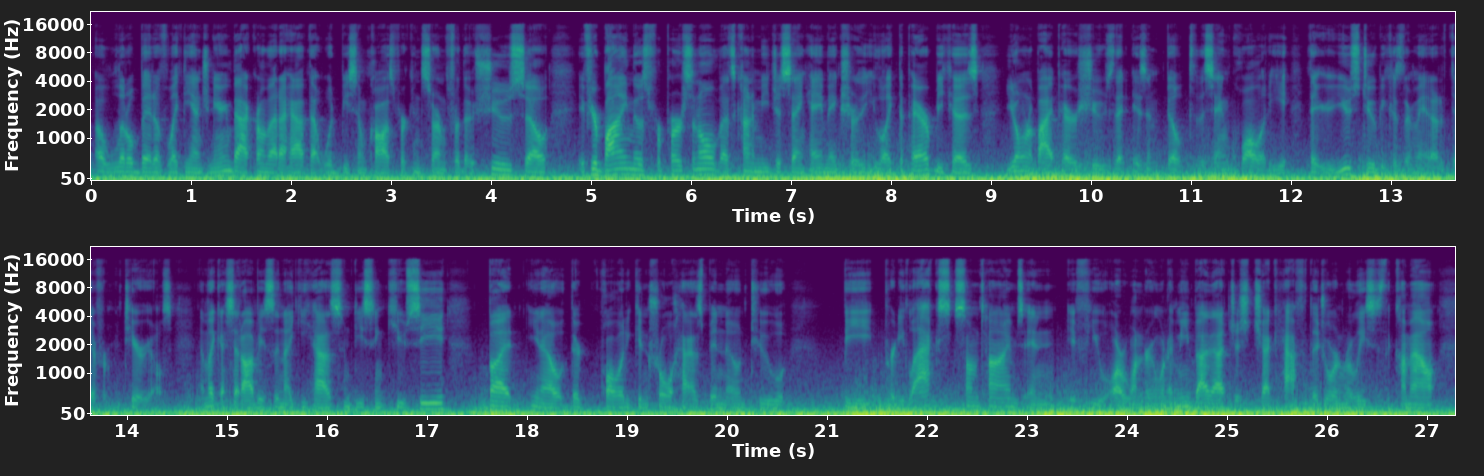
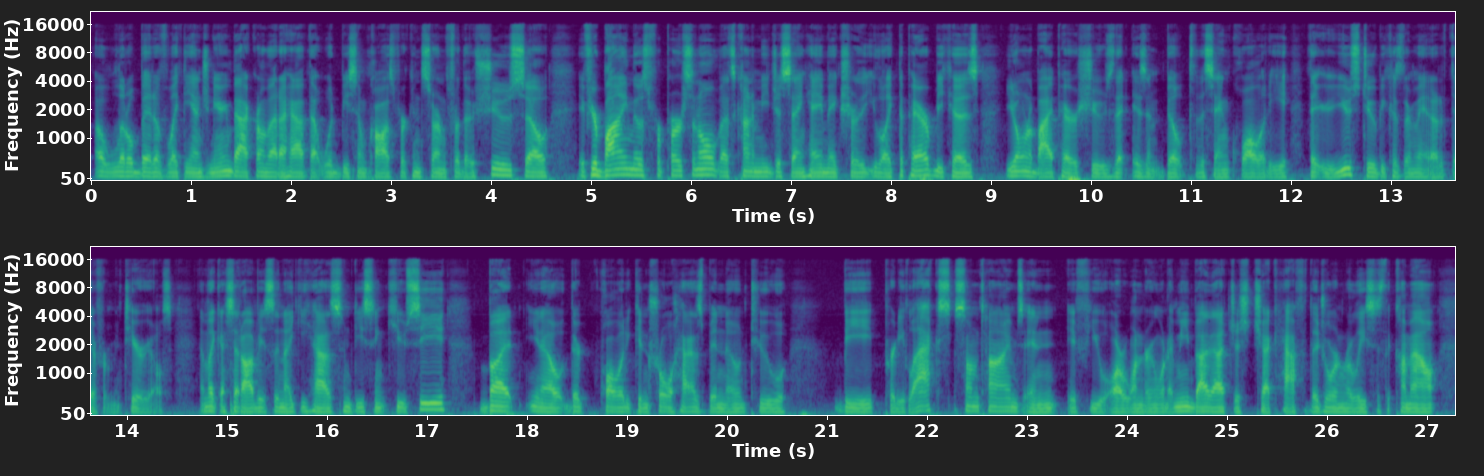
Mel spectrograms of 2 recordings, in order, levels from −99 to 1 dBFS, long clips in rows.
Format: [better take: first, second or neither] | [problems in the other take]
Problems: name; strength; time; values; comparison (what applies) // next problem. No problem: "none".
second | wind noise on the microphone; occasional gusts; 10 dB below the speech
